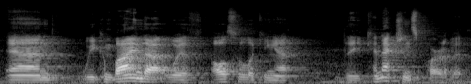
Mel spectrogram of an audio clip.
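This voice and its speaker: A man's voice: lowish voice, expressive, moderate pace, fairly bright tone. A man who organized an exhibit, explaining its idea in an interview. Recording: echoey with faint ambience.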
